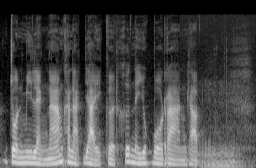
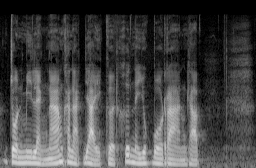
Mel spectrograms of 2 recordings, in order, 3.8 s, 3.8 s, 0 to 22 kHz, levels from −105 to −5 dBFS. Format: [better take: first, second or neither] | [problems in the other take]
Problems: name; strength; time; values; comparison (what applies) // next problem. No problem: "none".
second | dog barking; faint; at 2.5 s; peak 10 dB below the speech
